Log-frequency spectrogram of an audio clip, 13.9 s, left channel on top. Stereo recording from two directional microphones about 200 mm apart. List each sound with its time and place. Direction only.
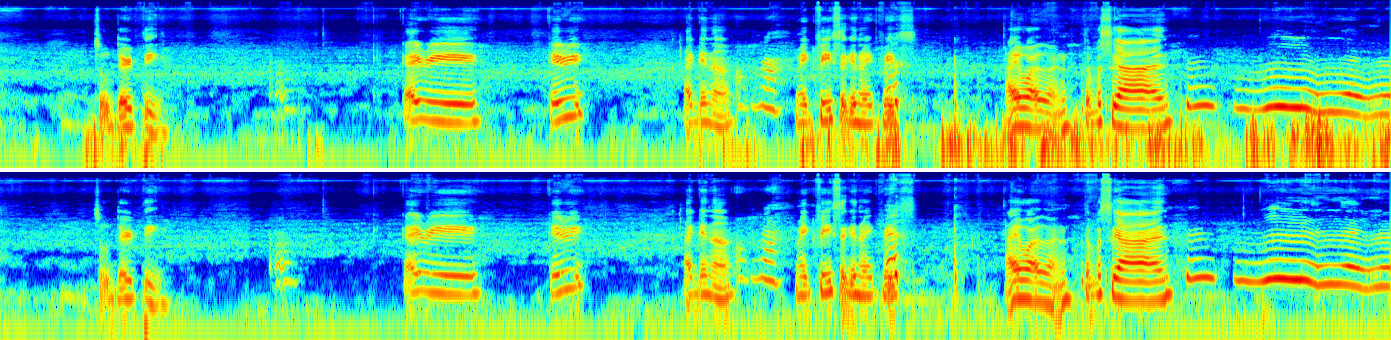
0.9 s speech: 25° left (ahead or behind)
4.0 s speech: 15° left (ahead or behind)
6.8 s speech: centre (ahead or behind)
8.0 s speech: centre (ahead or behind)
8.8 s speech: 30° right (ahead or behind)
10.0 s speech: centre (ahead or behind)
12.6 s a sound: 30° right (ahead or behind)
